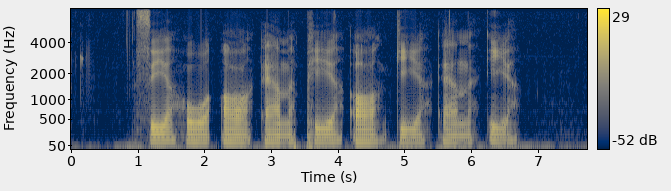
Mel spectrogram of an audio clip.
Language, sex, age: Swedish, male, 25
